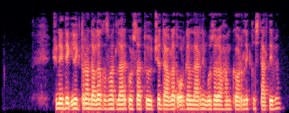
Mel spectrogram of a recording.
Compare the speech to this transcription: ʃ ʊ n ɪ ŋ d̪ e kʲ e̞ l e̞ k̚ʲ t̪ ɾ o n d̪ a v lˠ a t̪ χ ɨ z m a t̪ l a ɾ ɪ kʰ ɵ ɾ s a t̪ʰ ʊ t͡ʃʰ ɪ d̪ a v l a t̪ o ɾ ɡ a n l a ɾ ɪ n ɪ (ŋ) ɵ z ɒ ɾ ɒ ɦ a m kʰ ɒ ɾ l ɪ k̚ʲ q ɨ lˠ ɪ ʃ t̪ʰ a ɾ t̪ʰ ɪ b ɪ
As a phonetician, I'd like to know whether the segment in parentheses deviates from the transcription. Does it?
no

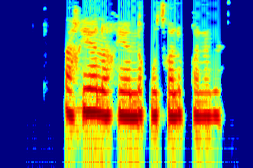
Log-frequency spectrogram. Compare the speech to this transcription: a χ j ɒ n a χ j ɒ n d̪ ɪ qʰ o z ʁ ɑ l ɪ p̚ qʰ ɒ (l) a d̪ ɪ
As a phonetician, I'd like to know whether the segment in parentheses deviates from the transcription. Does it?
no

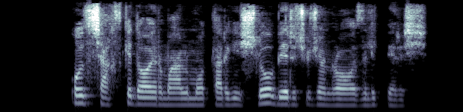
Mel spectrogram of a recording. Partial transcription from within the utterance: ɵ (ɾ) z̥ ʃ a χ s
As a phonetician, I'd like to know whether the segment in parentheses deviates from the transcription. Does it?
yes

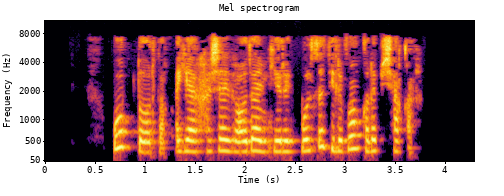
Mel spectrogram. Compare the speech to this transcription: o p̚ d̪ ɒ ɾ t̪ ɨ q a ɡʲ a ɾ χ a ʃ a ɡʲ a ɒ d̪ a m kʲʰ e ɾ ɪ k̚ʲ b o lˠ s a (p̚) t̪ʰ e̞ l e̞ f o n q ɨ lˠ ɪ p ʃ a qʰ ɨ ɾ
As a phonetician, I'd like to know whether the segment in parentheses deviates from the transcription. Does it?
yes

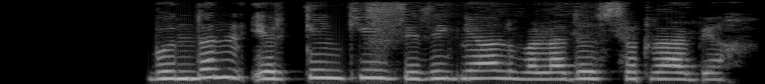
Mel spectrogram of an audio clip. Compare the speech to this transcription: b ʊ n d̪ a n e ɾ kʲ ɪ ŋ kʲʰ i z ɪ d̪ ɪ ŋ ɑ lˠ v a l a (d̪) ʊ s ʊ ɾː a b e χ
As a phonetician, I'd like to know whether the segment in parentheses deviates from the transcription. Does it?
no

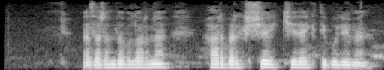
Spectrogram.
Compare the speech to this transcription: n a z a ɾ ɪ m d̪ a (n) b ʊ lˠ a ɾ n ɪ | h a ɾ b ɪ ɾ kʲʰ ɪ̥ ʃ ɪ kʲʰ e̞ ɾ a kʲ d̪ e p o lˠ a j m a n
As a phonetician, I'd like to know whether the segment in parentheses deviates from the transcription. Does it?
yes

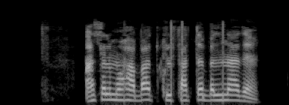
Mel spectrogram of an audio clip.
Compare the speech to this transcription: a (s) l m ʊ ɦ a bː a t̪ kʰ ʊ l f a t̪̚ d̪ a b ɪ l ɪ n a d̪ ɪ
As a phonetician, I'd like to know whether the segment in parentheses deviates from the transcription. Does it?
no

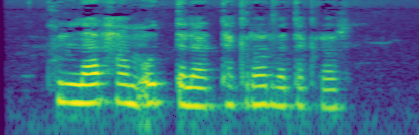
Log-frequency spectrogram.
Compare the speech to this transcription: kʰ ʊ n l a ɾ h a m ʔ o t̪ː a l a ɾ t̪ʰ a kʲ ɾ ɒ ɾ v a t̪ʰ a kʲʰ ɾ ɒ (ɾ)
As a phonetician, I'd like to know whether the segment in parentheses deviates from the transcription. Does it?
no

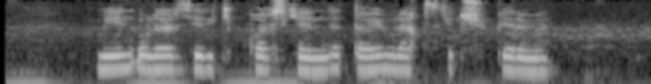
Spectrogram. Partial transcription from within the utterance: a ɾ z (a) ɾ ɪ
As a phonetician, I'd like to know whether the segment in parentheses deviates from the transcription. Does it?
yes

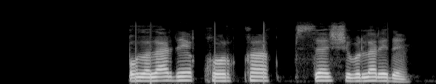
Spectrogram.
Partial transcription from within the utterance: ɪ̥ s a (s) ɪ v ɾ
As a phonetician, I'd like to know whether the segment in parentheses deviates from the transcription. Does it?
yes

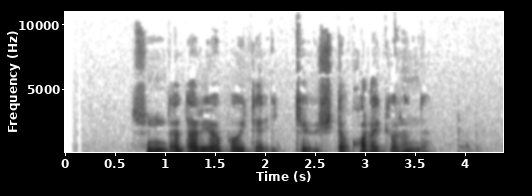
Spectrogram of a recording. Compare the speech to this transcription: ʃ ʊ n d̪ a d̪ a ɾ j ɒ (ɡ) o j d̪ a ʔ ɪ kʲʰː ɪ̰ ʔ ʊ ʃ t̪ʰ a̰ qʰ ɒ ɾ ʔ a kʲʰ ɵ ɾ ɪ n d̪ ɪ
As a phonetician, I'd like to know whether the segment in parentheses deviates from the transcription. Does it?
yes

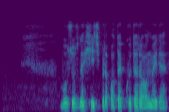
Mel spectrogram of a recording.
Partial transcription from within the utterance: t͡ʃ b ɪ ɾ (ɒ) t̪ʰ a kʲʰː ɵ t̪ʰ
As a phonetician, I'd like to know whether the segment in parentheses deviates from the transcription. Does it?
no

